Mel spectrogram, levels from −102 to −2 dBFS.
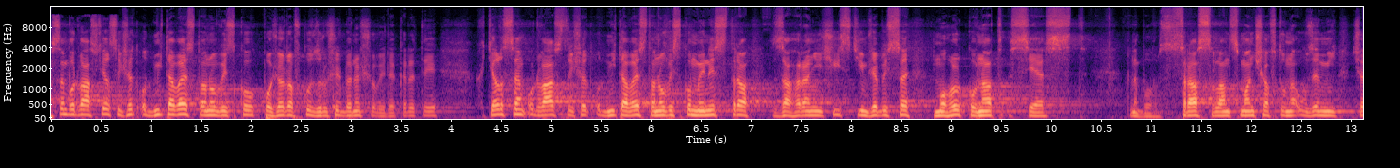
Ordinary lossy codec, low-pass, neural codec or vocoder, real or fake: Opus, 32 kbps; 14.4 kHz; none; real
